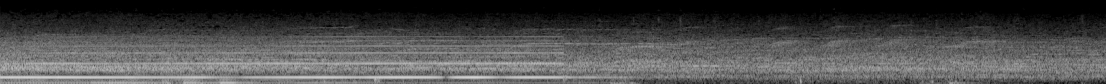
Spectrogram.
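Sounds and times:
bass guitar: 0.0s - 6.4s
rock band sustained note: 0.0s - 7.6s.

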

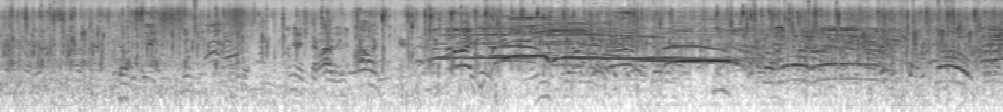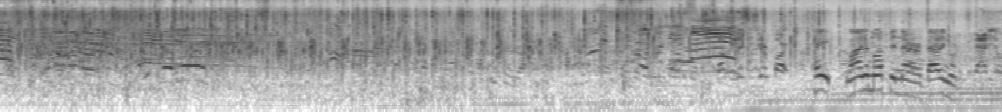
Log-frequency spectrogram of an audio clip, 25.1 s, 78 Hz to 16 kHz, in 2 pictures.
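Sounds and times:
children shouting and chattering: 5.2s - 22.2s.

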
